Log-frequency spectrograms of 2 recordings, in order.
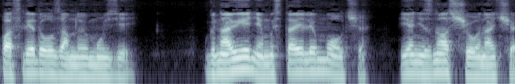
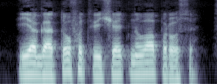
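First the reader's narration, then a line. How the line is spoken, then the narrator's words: Plain. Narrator (Russian): сказал комиссар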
